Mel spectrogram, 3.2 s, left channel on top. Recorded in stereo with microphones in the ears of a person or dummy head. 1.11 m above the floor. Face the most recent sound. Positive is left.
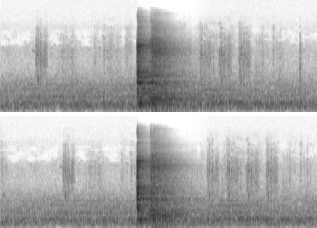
turn(degrees=-35)  # may be behind; listen again after turning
